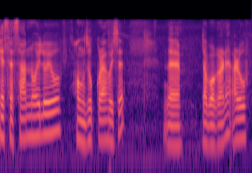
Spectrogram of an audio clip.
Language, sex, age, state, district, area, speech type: Assamese, male, 30-45, Assam, Dibrugarh, rural, spontaneous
